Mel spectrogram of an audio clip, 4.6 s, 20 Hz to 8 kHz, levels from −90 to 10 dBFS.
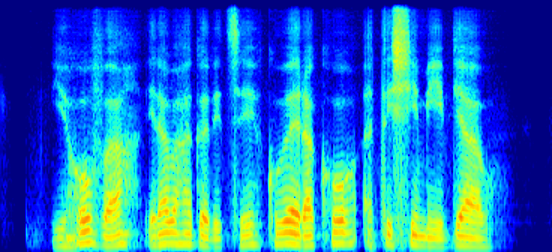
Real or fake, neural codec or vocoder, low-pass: fake; codec, 16 kHz, 0.3 kbps, FocalCodec; 7.2 kHz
